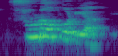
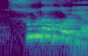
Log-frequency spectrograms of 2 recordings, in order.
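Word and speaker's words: pseudopodia: तो इसके अंदर पहला पॉइंट आपको दिख रहा होगा, pushes out finger like projection called सूडोपोडिया। इसका पी साइलेंट है, इसको क्या बोलते हैं? सूडोपोडिया। क्या बोलते हैं? सूडोपोडिया। ठीक है।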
